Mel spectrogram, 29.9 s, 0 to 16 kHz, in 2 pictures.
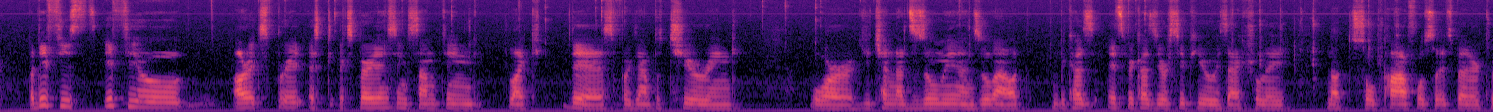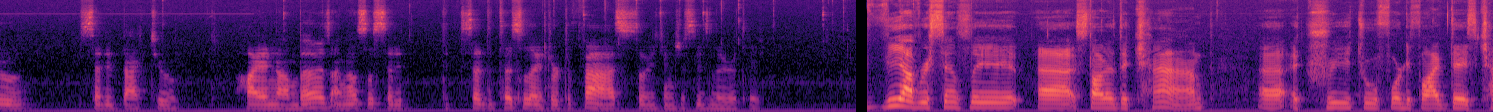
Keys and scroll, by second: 12.4-13.3 typing, 13.7 Return.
